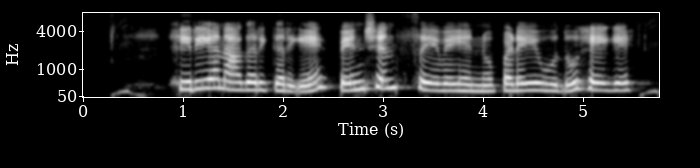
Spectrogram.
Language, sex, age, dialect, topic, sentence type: Kannada, female, 36-40, Central, banking, question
